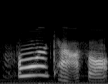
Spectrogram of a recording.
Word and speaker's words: forecastle: ship, but it's pronounced forecastle. Why's that? Try pronouncing it like an English sailor with no formal education.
